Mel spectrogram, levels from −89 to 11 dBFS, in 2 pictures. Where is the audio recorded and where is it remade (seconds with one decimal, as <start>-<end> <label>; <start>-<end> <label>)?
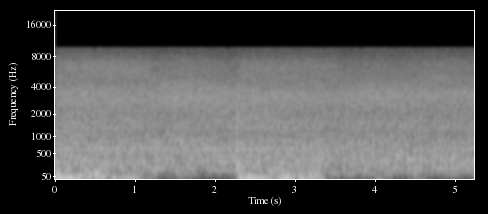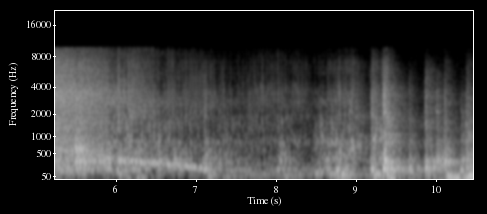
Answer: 0.0-5.9 recorded; 5.9-9.4 remade; 9.4-10.5 recorded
